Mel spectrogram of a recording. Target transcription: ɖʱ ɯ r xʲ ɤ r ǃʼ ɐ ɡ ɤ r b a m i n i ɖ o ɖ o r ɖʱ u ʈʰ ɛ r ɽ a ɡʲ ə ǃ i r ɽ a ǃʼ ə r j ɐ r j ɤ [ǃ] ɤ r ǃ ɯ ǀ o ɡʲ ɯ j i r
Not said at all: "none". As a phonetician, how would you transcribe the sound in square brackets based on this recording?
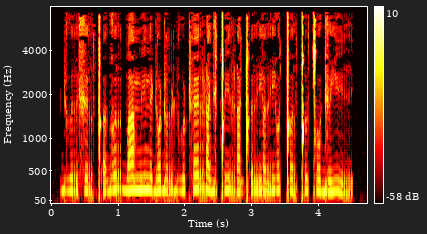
ǃ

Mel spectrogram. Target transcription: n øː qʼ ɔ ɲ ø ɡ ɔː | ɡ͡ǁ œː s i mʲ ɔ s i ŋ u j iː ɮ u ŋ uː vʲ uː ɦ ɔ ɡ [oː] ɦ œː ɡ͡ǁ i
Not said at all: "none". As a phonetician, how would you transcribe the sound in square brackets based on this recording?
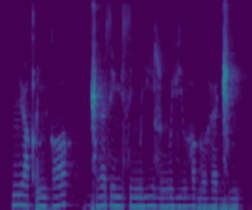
oː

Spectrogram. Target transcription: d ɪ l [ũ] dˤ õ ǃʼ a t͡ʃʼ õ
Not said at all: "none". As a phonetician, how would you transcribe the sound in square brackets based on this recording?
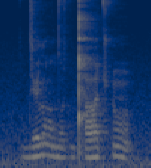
õ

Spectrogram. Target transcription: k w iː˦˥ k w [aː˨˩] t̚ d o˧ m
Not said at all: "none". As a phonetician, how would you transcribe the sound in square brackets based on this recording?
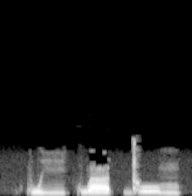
aː˨˩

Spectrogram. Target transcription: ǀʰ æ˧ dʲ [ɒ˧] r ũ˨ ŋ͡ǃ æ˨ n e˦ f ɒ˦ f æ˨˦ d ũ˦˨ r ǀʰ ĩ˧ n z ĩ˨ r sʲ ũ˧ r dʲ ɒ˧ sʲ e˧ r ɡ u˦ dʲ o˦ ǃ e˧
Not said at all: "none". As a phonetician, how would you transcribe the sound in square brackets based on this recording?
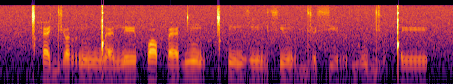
ɒ˧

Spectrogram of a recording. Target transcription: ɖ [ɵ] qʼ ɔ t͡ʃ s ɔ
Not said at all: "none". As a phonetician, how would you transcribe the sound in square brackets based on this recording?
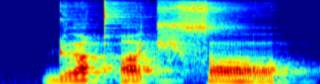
ɵ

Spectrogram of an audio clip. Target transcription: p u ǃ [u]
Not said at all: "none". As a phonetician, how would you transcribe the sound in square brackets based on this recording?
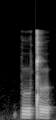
ʊ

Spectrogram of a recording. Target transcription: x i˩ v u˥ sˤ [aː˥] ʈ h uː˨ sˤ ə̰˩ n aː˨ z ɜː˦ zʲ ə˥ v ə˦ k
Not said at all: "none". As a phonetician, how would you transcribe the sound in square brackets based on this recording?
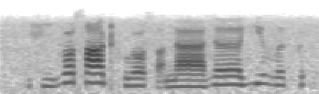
aː˥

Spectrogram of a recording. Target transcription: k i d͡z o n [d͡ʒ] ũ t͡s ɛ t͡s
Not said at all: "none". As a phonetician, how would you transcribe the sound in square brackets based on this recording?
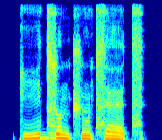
t͡ʃ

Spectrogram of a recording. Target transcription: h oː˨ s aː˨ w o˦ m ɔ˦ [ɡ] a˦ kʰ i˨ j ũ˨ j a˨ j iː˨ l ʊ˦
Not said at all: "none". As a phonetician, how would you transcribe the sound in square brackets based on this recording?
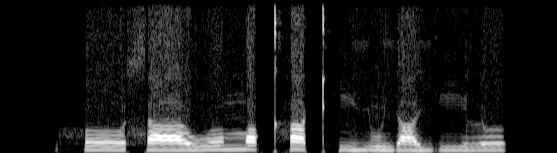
kʰ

